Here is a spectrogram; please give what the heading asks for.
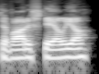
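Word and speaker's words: Kvaratskhelia: Natalie Winger that nobody can pronounce his name kavar scelia I believe it's pronounced yes kavar scelia yeah I only the commentator say it loads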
